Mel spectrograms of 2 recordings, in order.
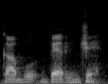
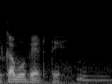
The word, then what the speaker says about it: Cabo Verde: A Brazilian, just even pronouncing the word Cabo Verde, would pronounce it Cabo Verde. Anything that ends in D and E is pronounced with a J sound, while somebody from Portugal would say Cabo Verde. From Brazil, Cabo Verde.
